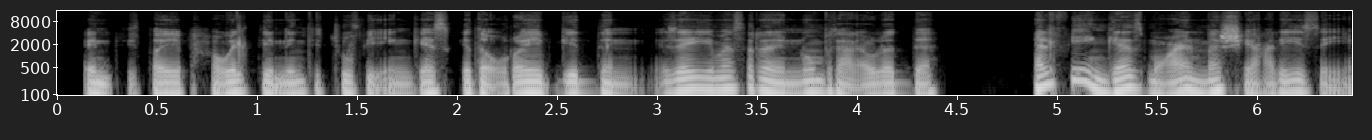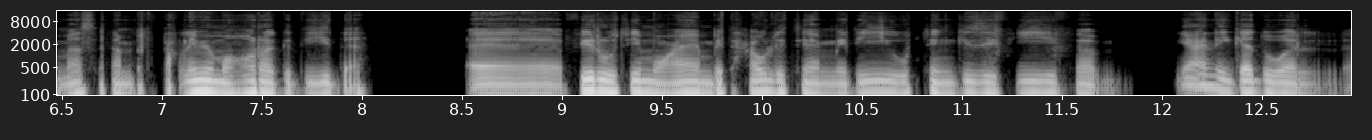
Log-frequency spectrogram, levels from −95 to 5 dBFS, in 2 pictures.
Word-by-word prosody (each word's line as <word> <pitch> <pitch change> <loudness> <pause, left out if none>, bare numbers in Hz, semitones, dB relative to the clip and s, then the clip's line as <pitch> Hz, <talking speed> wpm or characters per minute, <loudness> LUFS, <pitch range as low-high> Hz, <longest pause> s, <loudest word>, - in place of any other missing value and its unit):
أنتِ 100 -3 +2
طيب 100 0 0
حاولتِ 110 +3 0
إن 100 - +1
أنتِ 105 +2 -2
تشوفي 110 -2 -4
إنجاز 100 +3 -2
كده 105 - 0
قريب 105 +3 +3
جدًا، 105 -4 -2
زي 135 +5 +3
مثلًا 135 -5 +2
النوم 105 +4 +1
بتاع 115 -5 -1
الأولاد 95 +3 -3
ده، 95 +3 -4 0.5
هل 175 - +4
في 235 +2 -1
إنجاز 135 - +3
معيّن 105 +6 +2
ماشية 120 -1 +1
عليه، 110 +4 -1
زي 110 - -7
مثلًا 95 0 -4
بتتعلّمي 115 +5 +3
مهارة 105 0 +4
جديدة، 100 -1 -5 0.5
آآ، 90 -1 -1
في 125 +8 +5
routine 115 -1 +4
معيّن 100 0 +2
بتحاولي 110 +2 0
تعمليه 105 +2 -2
وبتنجزي 105 0 -2
فيه 110 0 -3
ف 95 - -9 0.5
يعني، 140 -7 -1
جدول 105 -4 0
105 Hz, 175 wpm, -24 LUFS, 100-115 Hz, 0.5 s, في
